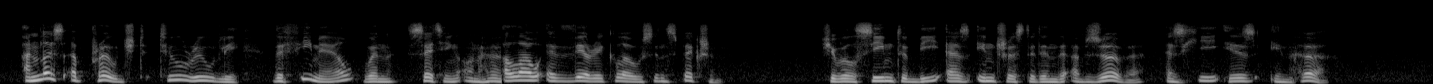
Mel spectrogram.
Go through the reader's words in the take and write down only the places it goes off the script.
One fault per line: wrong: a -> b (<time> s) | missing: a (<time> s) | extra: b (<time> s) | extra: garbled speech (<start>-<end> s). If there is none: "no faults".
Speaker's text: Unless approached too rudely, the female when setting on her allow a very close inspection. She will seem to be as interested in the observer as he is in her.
no faults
